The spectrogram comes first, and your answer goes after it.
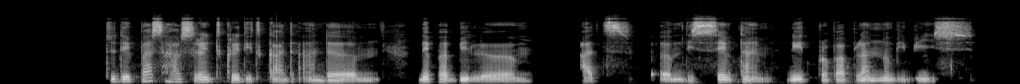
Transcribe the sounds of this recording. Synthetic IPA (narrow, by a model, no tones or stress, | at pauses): tʰudəpashaʊsɹɛ̃ntkɹɛditka̰dã̰ndə | nepabilm | ʔa̰t | dəsẽmtãɪ̃mnid̚pɹɔpəplãnːobibĩns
